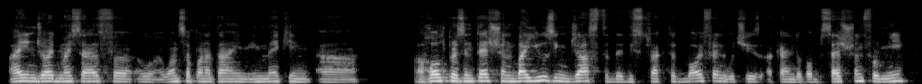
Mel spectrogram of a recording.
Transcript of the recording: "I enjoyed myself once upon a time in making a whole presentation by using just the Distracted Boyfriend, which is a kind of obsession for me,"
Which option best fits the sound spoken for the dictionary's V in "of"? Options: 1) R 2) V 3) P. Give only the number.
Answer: 2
